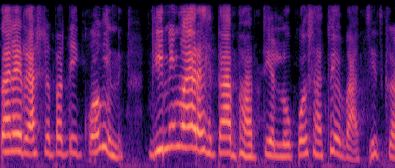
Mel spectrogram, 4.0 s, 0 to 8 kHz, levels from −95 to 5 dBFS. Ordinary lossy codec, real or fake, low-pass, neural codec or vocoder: none; fake; 7.2 kHz; codec, 24 kHz, 3 kbps, HILCodec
